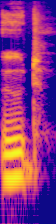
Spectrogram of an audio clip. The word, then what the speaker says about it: oot: Yeah, but I mean, the things that he's saying, oot is just out.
